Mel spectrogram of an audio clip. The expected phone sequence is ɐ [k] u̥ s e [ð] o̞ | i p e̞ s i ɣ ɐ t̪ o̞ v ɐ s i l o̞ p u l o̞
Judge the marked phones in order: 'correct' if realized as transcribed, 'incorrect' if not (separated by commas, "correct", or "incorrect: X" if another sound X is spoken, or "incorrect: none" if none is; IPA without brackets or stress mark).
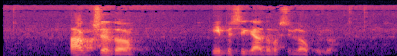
correct, correct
